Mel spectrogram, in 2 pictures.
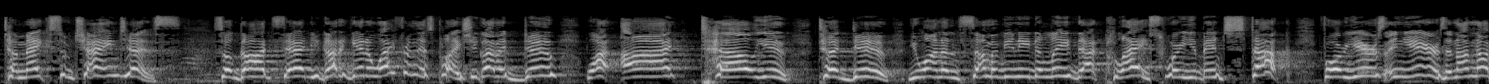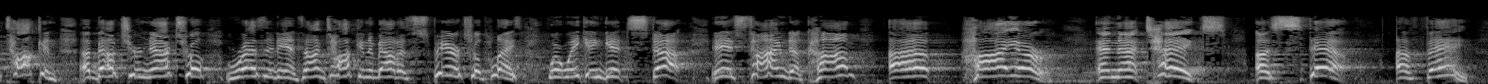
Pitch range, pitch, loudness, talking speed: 340-395 Hz, 365 Hz, -18 LUFS, 145 wpm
